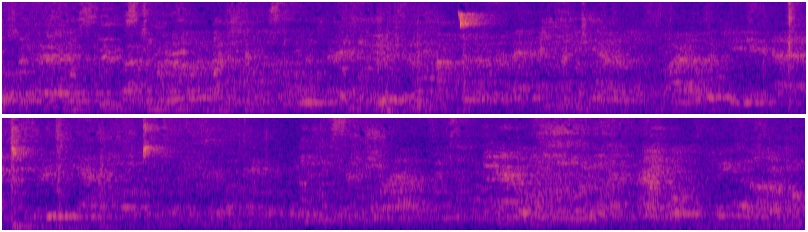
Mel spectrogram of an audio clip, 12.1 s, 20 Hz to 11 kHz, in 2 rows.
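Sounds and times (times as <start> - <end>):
crowd chatter indoors: 0.0 - 12.0.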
